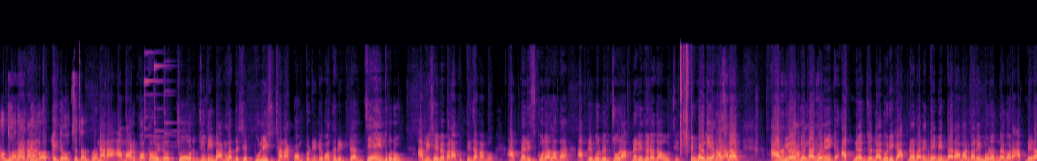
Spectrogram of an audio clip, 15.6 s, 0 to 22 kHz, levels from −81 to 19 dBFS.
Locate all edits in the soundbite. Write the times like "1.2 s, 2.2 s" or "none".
10.4 s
